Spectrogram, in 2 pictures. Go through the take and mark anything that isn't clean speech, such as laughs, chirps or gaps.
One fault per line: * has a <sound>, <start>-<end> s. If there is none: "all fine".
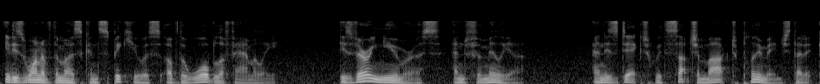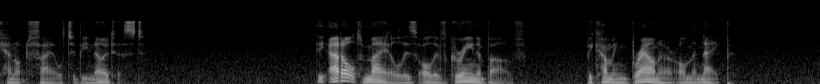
all fine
